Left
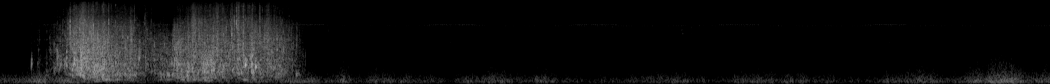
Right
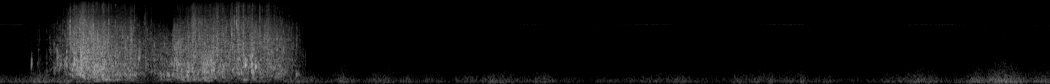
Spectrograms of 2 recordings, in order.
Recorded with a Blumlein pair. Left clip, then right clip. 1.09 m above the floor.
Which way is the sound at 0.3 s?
5° right.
